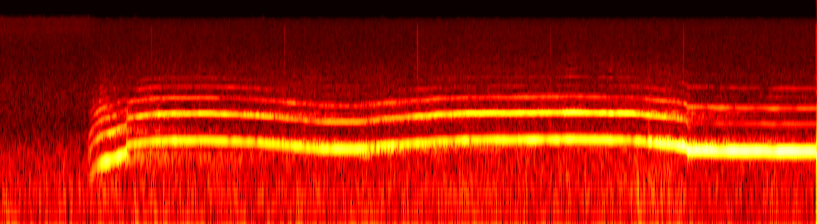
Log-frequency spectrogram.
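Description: A long howl: a single voice glides up about a second in, holds a slightly wavering note for about four seconds, then steps down to a lower held note.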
